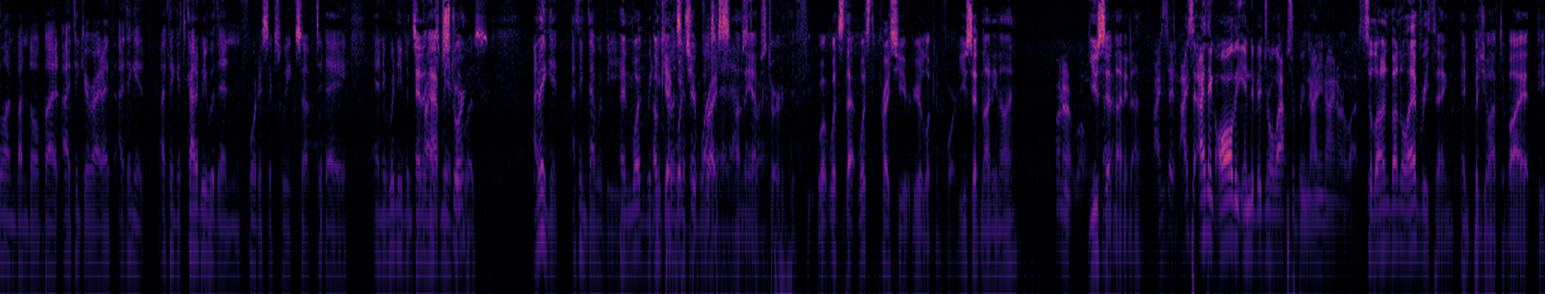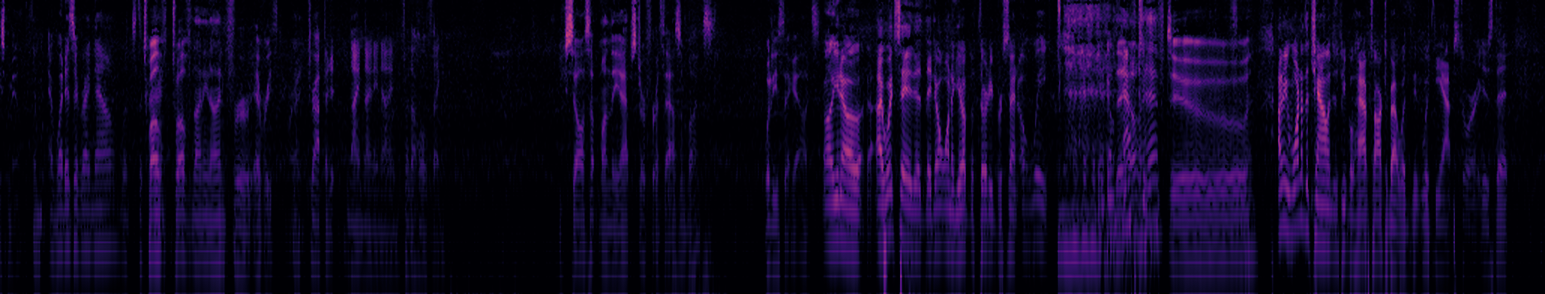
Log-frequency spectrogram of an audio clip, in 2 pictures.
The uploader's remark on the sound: Live from NAB Show 2011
